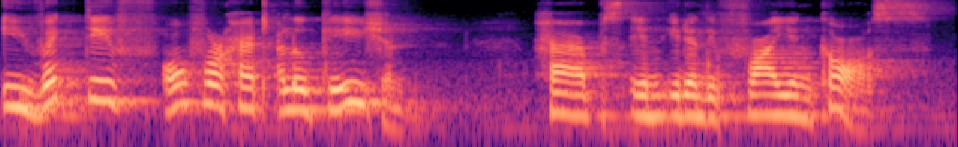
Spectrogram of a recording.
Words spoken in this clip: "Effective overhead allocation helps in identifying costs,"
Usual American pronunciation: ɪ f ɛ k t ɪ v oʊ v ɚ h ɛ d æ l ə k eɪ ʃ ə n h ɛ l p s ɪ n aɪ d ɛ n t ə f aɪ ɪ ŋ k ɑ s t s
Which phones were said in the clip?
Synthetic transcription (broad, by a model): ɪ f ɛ k t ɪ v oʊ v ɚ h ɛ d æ l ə k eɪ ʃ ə n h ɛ p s ɪ n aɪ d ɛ n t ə f aɪ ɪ ŋ k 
